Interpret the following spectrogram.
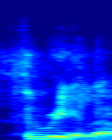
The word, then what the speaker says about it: thriller: Thriller. A pronúncia é um pouquinho difícil, né? Porque tem TH, né?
